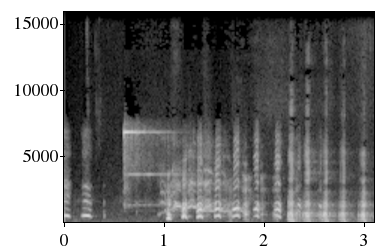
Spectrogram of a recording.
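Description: A single bright bell ding rings out and lingers with a shimmering tail, quickly joined by several people laughing and giggling in rhythmic bursts.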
